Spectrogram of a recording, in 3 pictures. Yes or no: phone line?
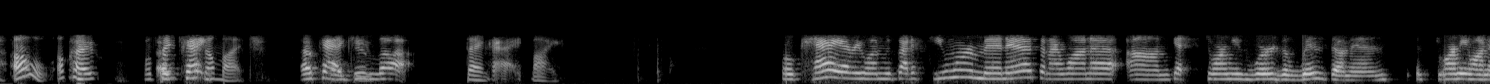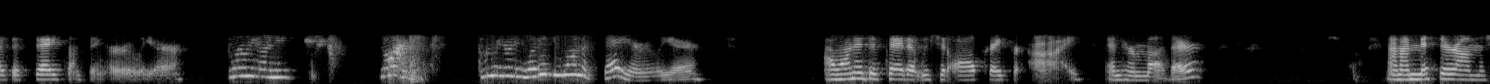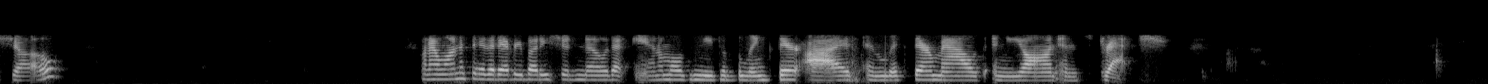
yes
